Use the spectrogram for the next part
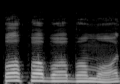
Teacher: এগুলা বলতে গেলে দুই ঠোট লাগে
